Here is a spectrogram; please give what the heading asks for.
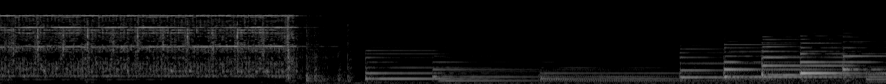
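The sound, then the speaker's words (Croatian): A children's alarm clock rings with a loud, dense electronic trill for about three seconds, then switches to a bright melody of stepped tones rising and falling, with no voices. “Dečiji budilnik. Dečiji budilnik.”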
